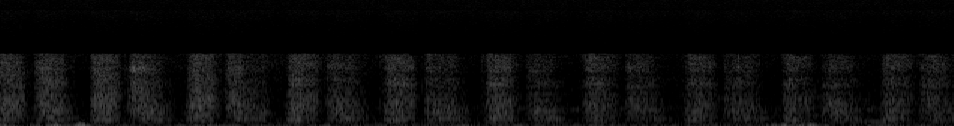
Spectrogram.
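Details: Slowed-down panting from a dog, a regular train of soft, airy breaths roughly every half second, slightly quieter and rougher, with nothing else heard.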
